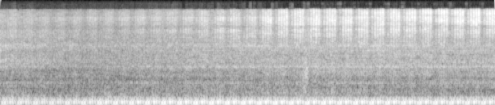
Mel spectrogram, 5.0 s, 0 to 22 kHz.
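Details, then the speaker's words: 2006 Dodge 2500 Cummins 5.9 diesel, recorded at tailpipe: steady idle with regular chuffing miss about three per second, door shaking, exhaust smells rich of fuel; owner suspects failed injector, not confirmed. "so it's got a little bit of a miss"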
